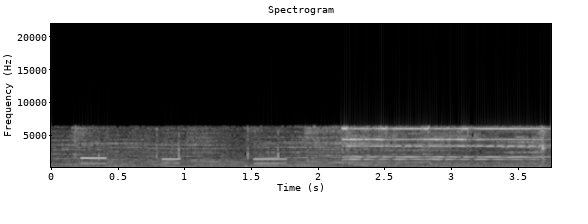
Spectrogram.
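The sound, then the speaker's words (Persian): Telephone keypad tones as a number is dialed on a mobile phone: a quick series of short, bright electronic beeps laid over a dense, steady layer of other tones, loud and clear. “فقط کافی است با 886 چند تا 6 تماس بگیرید دیگه. دبی اندی چقدر خوب، بده به من اون گوشیت را.”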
